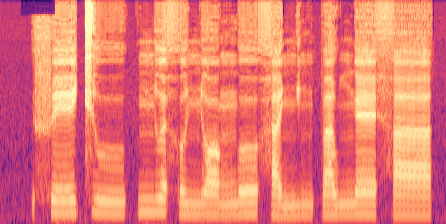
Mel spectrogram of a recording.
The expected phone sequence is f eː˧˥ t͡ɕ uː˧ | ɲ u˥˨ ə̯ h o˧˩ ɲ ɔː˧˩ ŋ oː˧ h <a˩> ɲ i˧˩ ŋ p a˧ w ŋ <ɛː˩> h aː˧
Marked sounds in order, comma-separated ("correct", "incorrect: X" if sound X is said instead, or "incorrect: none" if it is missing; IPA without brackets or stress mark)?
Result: correct, incorrect: ɛː˧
